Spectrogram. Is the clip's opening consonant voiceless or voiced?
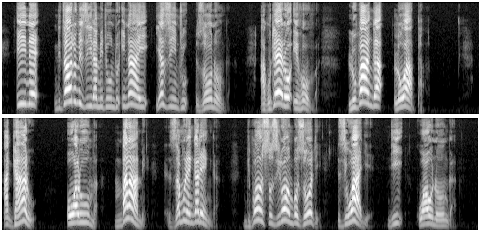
voiced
